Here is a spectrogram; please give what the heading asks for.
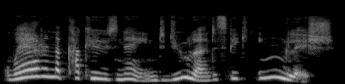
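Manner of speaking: slow, high, swooping disbelief; undisguised wonderment. A narrator's reading. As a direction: drawl it like an astonished fop. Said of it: "with undisguised wonderment".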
